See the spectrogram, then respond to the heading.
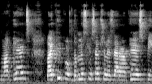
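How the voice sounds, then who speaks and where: An unremarkable speaking voice from a woman, fairly high in pitch, with ordinary pitch variation. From Senegalese-American, raised in the US. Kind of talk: casual talk to camera.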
